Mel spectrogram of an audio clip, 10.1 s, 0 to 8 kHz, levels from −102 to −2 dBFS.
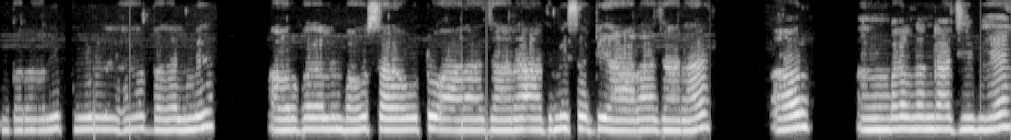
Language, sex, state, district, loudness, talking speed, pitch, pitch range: Hindi, female, Bihar, Bhagalpur, -17 LUFS, 195 wpm, 245 Hz, 230-255 Hz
